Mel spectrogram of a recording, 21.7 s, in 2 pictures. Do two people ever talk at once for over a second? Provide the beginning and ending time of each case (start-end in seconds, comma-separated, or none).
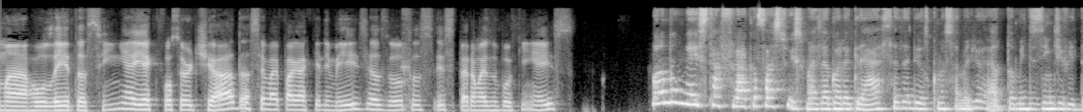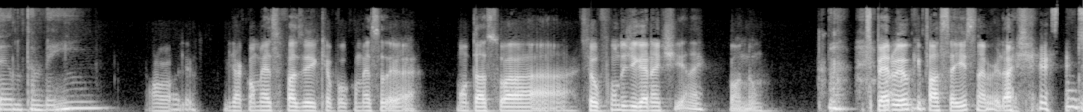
none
